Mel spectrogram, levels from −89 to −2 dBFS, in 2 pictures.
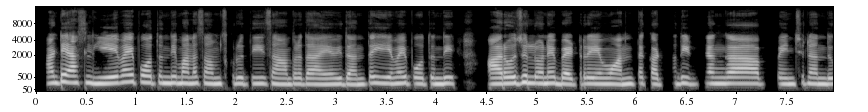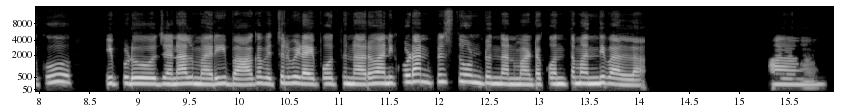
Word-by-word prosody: అంటే 260 Hz, +4 st, +3 dB
అసలు 270 Hz, -1 st, -2 dB, 0.2 s
ఏమైపోతుంది 270 Hz, -2 st, +1 dB
మన 245 Hz, 0 st, +2 dB
సంస్కృతి, 235 Hz, 0 st, -2 dB
సాంప్రదాయం? 220 Hz, -1 st, 0 dB
ఇదంతా 220 Hz, +3 st, -1 dB
ఏమైపోతుంది? 240 Hz, -1 st, 0 dB, 0.4 s
ఆ -, -, +6 dB
రోజుల్లోనే 250 Hz, -1 st, +2 dB
బెటర్ 225 Hz, +2 st, +1 dB
ఏమో 230 Hz, 0 st, 0 dB
అంత 225 Hz, 0 st, -1 dB
కట్టుదిట్టంగా 240 Hz, +2 st, 0 dB, 0.4 s
పెంచినందుకు, 230 Hz, +2 st, -1 dB, 0.6 s
ఇప్పుడూ 235 Hz, +1 st, 0 dB, 0.3 s
జనాలు 235 Hz, +2 st, +2 dB
మరీ 220 Hz, +3 st, +1 dB, 0.2 s
బాగా 210 Hz, +4 st, -1 dB
విచ్చలవిడయిపోతున్నారు 230 Hz, -1 st, 0 dB
అని 250 Hz, 0 st, +2 dB
కూడా 295 Hz, +1 st, +2 dB
అనిపిస్తూ 300 Hz, +2 st, -5 dB
ఉంటుందనమాట 225 Hz, -4 st, 0 dB
కొంతమంది 240 Hz, +2 st, +2 dB
వల్ల. 205 Hz, -3 st, -1 dB, 1.4 s
ఆ! 215 Hz, -1 st, -4 dB
235 Hz, 100 wpm, -24 LUFS, 225-250 Hz, 1.4 s, ఆ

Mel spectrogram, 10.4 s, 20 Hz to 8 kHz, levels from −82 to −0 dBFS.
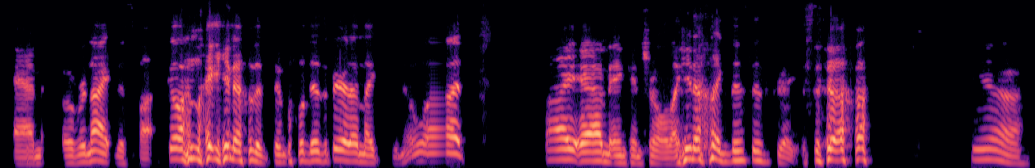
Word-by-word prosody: and 110 Hz, +1 st, -4 dB, 0.2 s
overnight, 140 Hz, -, +1 dB
the -, -, -9 dB
spot's 355 Hz, 0 st, -8 dB
gone, 185 Hz, +1 st, +4 dB
like, 195 Hz, +2 st, +4 dB
you 210 Hz, -, +6 dB
know, 175 Hz, -, +6 dB
the 145 Hz, -, 0 dB
pimple 145 Hz, +4 st, -4 dB
disappeared, 160 Hz, +1 st, +3 dB
I'm 150 Hz, -, 0 dB
like, 130 Hz, -2 st, -2 dB
"You 115 Hz, -, -20 dB
know -, -, -12 dB
what? 145 Hz, -1 st, 0 dB, 0.8 s
I 180 Hz, +1 st, +2 dB
am 160 Hz, -3 st, +5 dB
in 125 Hz, 0 st, -1 dB
control," 115 Hz, -3 st, -5 dB
like, 105 Hz, -, -1 dB
you 190 Hz, -, +4 dB
know, 180 Hz, -1 st, +4 dB
like, 180 Hz, -7 st, +3 dB
"This 165 Hz, 0 st, -1 dB
is 160 Hz, -2 st, -2 dB
great," 125 Hz, -, -8 dB
so 165 Hz, -, -4 dB, 1.5 s
Yeah. 175 Hz, -9 st, -5 dB
155 Hz, 170 wpm, -20 LUFS, 130-180 Hz, 1.5 s, you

